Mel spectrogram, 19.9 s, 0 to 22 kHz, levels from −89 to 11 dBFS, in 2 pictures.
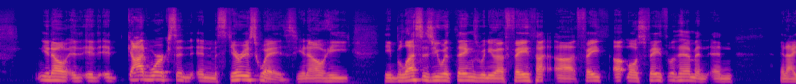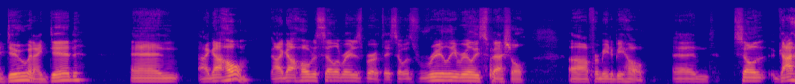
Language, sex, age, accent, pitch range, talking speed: English, male, 40-59, American, 95-120 Hz, 190 wpm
